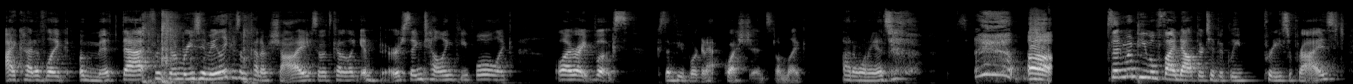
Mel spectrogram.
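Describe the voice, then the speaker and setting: Young woman with a creaky voice. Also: medium pitch, animated, fast. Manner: earnest, chatty, frequent "like". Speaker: young author being interviewed. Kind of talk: casual conversational interview.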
